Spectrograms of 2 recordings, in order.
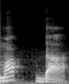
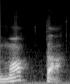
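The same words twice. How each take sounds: First: "mok-da" for মকদা, keeping the d; ordinary d reading. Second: "mok-ta" for মক্তা, second syllable on t; corrected t reading. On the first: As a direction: say মকদা with a voiced d in the second syllable. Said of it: "সাধারণভাবে এর উচ্চারণ হচ্ছে". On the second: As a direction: say মক্তা with a voiceless t in place of d. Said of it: "তাহলে এর উচ্চারণটা হবে কি?". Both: Shown as a demonstration.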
